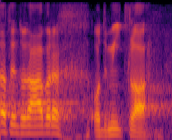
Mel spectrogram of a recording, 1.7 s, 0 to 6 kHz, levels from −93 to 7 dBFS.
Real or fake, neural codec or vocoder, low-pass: real; none; 5.4 kHz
